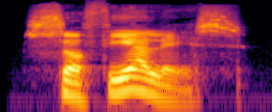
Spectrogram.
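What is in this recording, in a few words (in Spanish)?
"sociales", Spanish; mekanta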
